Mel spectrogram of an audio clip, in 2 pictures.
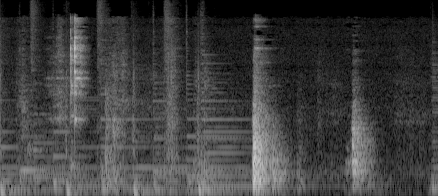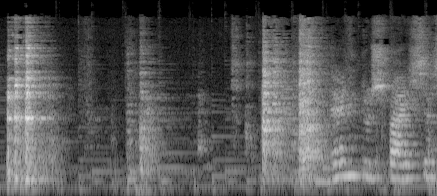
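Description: A metal spoon clinking and scraping against a stainless steel platter several times as salt goes into the chicken marinade, loudest about halfway through, over background music.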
